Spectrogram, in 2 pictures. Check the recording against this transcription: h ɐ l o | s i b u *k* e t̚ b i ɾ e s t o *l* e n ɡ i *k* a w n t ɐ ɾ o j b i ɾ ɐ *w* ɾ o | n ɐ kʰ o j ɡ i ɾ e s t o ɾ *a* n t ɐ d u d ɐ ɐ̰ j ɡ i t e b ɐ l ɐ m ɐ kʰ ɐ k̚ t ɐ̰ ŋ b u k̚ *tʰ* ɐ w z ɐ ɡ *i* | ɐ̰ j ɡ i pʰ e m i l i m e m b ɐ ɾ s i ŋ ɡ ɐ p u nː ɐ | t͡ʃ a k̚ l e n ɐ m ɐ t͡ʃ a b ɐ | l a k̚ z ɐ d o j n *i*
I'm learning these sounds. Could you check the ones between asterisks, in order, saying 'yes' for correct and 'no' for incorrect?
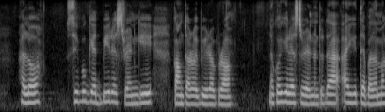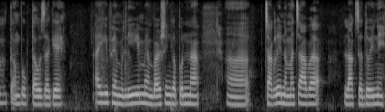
no, no, yes, no, no, no, no, yes

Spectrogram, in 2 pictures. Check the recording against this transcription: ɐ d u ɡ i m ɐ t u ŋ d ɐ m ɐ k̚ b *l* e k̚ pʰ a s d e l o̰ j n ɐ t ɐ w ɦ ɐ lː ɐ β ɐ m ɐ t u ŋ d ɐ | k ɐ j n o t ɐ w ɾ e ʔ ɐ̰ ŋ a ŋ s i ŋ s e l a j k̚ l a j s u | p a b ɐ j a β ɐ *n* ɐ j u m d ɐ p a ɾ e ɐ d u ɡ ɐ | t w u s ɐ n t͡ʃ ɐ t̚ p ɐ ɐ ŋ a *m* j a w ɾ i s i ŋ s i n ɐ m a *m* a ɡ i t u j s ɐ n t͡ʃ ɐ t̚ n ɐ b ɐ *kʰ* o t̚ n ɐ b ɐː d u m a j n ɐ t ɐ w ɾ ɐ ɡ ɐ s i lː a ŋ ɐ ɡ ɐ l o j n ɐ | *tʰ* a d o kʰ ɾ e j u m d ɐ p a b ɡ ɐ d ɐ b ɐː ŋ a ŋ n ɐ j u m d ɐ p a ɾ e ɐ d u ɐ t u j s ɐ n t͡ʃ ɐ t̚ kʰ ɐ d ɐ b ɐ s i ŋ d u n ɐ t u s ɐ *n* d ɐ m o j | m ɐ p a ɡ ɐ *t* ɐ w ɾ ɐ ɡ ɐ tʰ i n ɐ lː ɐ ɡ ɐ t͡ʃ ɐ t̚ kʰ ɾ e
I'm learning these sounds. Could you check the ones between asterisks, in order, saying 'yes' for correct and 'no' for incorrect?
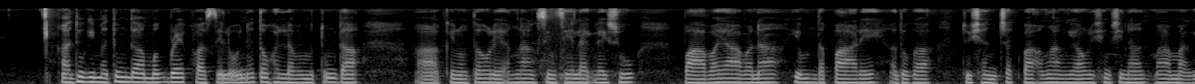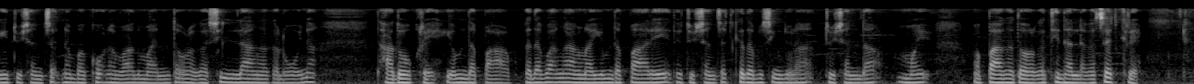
no, yes, no, yes, yes, yes, yes, yes

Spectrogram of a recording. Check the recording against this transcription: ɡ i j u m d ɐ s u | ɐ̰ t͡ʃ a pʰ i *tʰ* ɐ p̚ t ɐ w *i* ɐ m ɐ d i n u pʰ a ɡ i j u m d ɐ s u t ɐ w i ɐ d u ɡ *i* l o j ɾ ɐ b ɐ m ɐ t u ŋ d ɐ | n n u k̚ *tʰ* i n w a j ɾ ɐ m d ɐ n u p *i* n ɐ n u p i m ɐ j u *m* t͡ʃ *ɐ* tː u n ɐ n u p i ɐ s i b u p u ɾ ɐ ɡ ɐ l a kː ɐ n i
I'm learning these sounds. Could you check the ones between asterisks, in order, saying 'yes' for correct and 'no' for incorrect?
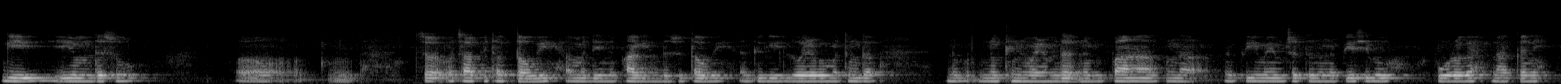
yes, yes, yes, yes, no, yes, yes

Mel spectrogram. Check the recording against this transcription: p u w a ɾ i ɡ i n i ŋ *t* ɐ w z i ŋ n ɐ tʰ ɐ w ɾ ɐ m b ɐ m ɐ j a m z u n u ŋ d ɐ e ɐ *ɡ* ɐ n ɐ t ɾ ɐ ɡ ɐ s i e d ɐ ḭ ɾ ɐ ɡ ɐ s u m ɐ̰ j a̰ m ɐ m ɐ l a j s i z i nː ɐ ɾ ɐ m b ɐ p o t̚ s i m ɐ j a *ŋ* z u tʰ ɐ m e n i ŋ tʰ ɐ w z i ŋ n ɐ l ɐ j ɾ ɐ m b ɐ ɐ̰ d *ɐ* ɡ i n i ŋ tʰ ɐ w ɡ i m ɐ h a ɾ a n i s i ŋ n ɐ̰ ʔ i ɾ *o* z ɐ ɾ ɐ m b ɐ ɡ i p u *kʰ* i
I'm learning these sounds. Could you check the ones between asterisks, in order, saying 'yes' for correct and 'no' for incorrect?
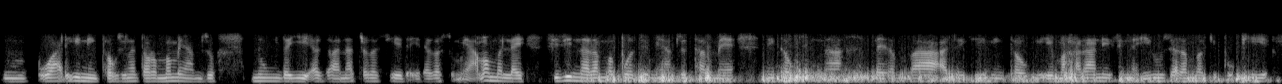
no, yes, no, yes, no, yes

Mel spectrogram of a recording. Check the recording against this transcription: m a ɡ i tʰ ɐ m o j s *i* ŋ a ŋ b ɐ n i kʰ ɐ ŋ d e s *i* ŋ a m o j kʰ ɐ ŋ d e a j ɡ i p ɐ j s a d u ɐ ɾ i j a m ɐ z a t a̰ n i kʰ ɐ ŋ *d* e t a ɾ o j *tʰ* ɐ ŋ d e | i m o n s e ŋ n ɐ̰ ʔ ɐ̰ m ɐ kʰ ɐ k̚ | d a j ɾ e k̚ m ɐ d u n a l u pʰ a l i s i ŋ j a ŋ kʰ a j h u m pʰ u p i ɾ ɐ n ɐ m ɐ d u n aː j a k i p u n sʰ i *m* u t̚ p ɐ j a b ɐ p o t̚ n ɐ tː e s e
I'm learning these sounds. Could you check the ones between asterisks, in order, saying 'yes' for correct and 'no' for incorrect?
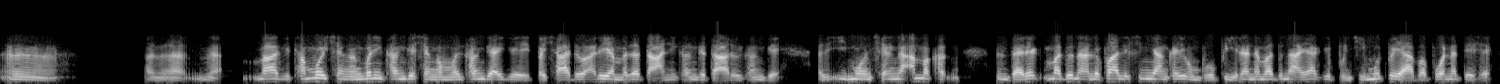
no, no, yes, no, yes

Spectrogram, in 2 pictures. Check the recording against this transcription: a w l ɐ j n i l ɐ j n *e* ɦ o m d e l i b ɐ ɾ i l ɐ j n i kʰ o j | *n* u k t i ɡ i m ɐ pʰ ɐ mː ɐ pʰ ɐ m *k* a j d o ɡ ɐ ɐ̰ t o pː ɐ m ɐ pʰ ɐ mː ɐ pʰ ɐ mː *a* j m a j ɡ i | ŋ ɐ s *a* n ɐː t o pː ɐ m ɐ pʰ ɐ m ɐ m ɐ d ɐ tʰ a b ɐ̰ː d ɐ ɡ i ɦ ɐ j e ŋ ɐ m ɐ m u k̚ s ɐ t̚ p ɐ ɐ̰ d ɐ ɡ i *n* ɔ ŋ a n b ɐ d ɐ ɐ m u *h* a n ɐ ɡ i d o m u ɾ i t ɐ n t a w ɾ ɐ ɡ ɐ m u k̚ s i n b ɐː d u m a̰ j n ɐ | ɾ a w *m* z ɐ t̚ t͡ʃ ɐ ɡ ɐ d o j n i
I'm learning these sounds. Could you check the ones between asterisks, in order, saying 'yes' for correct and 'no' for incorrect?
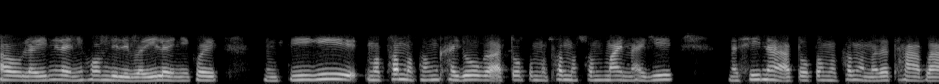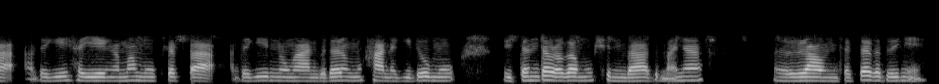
no, yes, no, yes, no, yes, yes, no

